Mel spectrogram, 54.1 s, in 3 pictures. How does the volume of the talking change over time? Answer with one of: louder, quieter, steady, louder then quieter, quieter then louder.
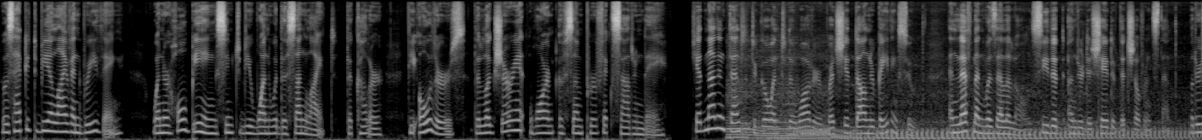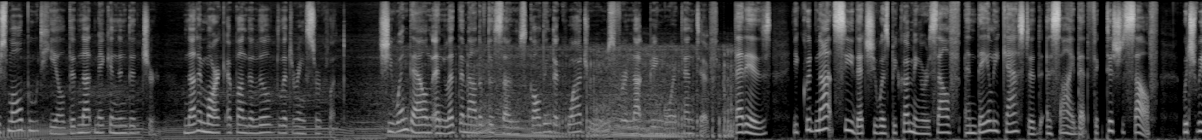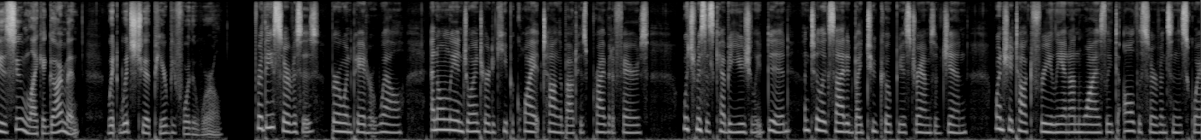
steady.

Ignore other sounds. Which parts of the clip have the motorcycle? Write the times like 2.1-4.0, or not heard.
10.8-29.1.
